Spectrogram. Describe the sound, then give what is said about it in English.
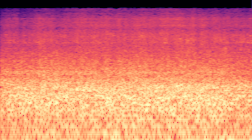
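A loud elevated CTA L train in Chicago rumbles past on its tracks, a dense roar of wheels on rails with a steady clickety-clack rhythm filling the whole stretch, no voices. “What it's like to live next to the CTA's L train tracks.”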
